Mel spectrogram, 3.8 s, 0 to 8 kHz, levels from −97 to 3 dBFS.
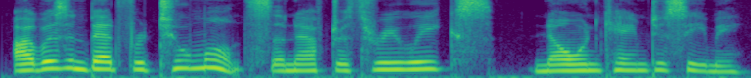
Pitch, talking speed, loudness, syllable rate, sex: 210 Hz, 270 wpm, -18 LUFS, 5.5 syllables/s, female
